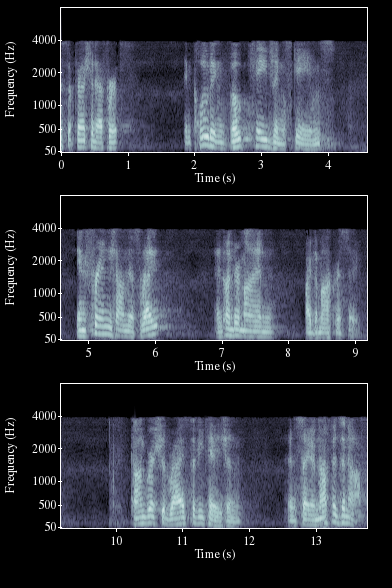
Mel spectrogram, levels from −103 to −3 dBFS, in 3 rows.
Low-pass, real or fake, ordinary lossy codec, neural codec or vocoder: 7.2 kHz; fake; AAC, 16 kbps; codec, 44.1 kHz, 2.6 kbps, DAC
